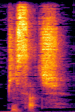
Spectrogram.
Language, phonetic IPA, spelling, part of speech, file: Polish, [ˈpʲisat͡ɕ], pisać, verb, Pl-pisać.ogg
